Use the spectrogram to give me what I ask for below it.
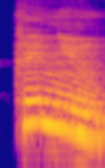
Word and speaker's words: canoe: Canoe. Please watch and study it well. Canoe, the OE gives you ooh.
